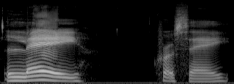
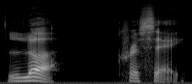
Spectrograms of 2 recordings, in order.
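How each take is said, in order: First: The name is said with a Southern American sound. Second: The name is said with a French sound. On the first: The speaker calls it wrong. "It is not" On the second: The speaker calls it right. "it is"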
